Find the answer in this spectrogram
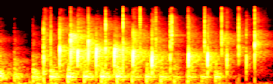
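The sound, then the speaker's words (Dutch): Rapid, uneven tapping of hands on a tabletop, about a dozen fairly loud knocks in quick succession, used like applause, with no talking over it. “Dat was een heel raar applaus wat je deed. Ja, dat was tafel.”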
